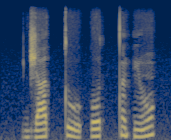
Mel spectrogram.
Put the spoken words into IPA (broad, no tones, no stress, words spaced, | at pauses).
d͡ʒatːu | otːɐ̃ pʲõ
